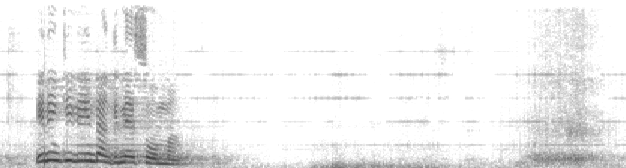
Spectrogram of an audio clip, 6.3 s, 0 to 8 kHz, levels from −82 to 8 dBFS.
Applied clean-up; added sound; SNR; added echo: neural separator model SepFormer DNS4.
